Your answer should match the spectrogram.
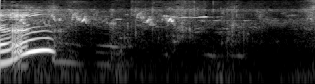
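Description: A person's voice asking a short, rising 'Yeah?' at the start, followed by faint background sound.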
